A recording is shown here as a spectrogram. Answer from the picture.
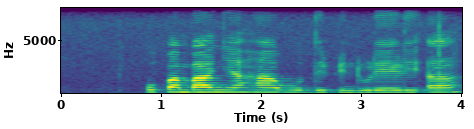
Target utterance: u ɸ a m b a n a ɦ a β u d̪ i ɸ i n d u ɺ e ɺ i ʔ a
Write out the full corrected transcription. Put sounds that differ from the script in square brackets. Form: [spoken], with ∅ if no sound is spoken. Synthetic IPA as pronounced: u ɸ a m b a [ɲ] a ɦ a β u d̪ i ɸ i n d u ɺ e ɺ i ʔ a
